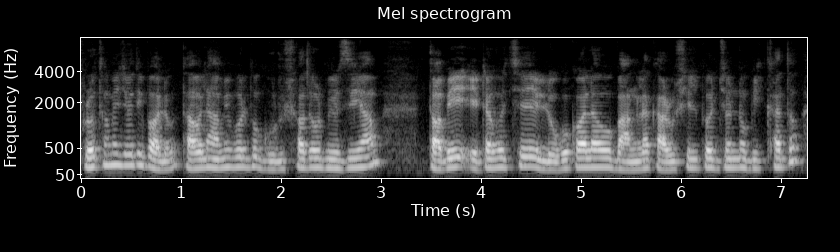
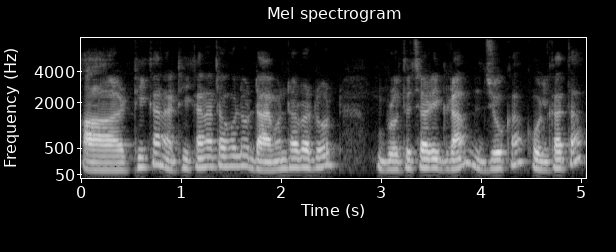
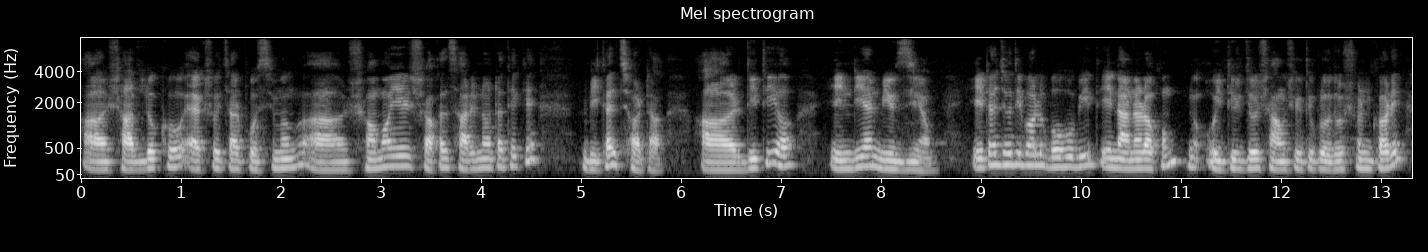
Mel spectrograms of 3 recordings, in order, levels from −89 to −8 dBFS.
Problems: none marked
